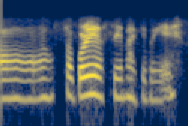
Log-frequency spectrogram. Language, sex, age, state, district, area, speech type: Assamese, female, 30-45, Assam, Charaideo, rural, conversation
